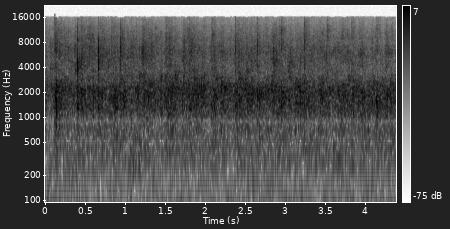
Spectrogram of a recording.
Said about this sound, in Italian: Sono molto contento di questo applauso spontaneo.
